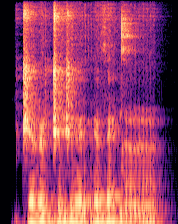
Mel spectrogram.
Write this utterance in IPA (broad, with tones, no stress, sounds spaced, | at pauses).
t͡ʃ ɛ˦˨ ɳ ɘ˨˩ d͡ʒ ə̃˨˩ ʒ ɘː˦˨ r ɘ˨˩ ð ɛ˦˨ d̪ ə̃ː˨˩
